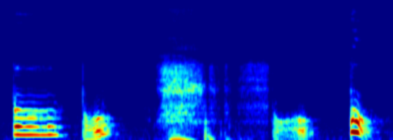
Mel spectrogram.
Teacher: boo which would be a fourth tone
